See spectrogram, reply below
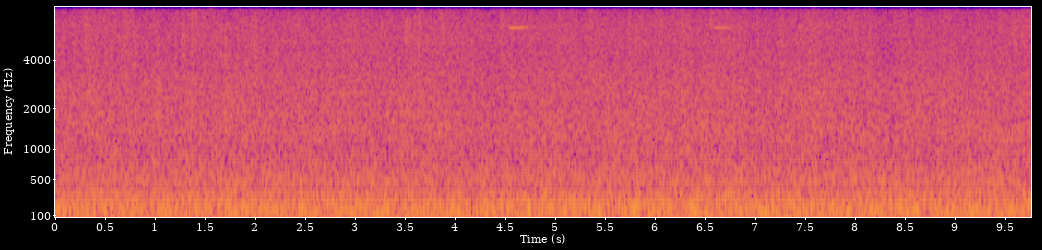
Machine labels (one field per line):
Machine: fan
